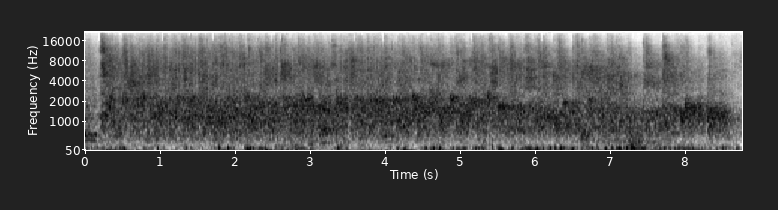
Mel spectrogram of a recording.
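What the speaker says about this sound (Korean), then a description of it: "박수를 받으십시오." An audience at a talk concert claps to welcome a guest speaker, with dense, sustained applause that holds steady and loud throughout.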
